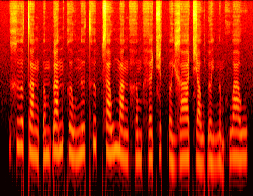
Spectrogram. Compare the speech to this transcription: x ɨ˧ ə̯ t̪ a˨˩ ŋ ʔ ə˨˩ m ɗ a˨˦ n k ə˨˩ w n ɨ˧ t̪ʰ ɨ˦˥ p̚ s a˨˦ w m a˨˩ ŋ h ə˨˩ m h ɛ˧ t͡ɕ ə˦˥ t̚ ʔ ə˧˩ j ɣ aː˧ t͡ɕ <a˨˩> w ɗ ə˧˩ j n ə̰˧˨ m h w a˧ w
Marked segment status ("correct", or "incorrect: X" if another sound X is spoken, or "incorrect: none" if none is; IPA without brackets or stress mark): correct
